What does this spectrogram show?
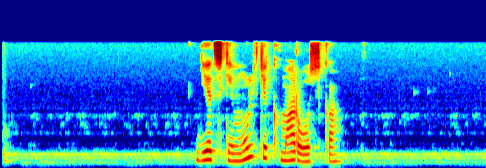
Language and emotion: Russian, neutral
